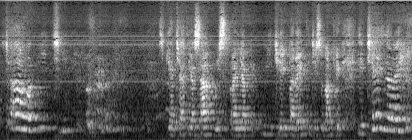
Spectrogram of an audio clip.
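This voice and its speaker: A woman's voice: mid-range voice, noisy background. An actress playing a cheeky, indignant little schoolgirl in a theatrical monologue, with exclamatory, dramatic delivery and mocking mimicry. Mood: wry. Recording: echoey theatre hall, distant microphone.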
